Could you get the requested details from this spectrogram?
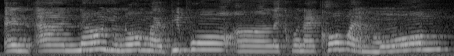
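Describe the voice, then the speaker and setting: A Kenyan woman co-hosts a live stream, chatting casually in English and Swahili, laughing a lot and quoting people playfully. She is animated and slips into playful voices for the quotes. Her voice is high, at normal speed, and sounds reverberant.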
